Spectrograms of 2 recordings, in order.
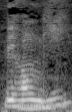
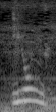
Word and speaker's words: Lee Hong-gi: Lihongi. How can I pronounce that? Ihongi.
